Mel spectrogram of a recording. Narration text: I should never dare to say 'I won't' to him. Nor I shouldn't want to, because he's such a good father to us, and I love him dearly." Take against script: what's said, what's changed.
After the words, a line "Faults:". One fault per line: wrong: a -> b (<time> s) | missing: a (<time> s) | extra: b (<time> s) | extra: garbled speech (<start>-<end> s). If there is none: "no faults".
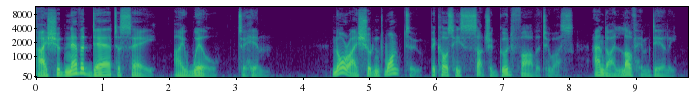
I should never dare to say 'I will' to him. Nor I shouldn't want to, because he's such a good father to us, and I love him dearly."
Faults:
wrong: won't -> will (2.2 s)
